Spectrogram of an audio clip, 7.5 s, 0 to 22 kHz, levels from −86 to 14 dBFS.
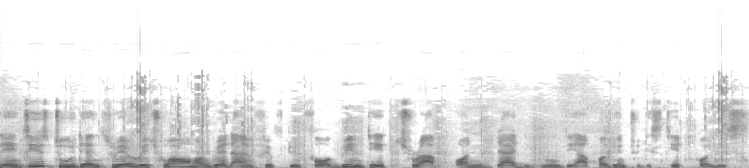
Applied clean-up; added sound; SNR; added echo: none; Chewing, mastication; 19 dB; none.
